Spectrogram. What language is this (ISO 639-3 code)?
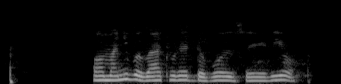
lug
